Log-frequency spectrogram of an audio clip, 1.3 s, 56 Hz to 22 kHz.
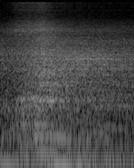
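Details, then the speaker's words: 2012 Hyundai ix35, G4KD petrol engine, front-wheel drive, 130,000 km, warming up: metallic ringing rattle over the low rumble, rising when throttle is applied and released; piston slap from scuffed cylinders, engine due for overhaul. "как звенит но по ходу при наборе газа и при отпускании газа вот как раз и происходит зон"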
